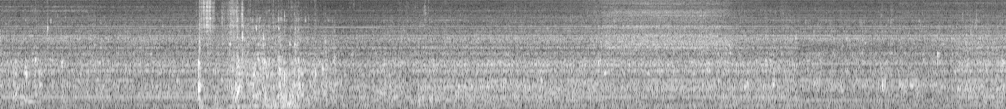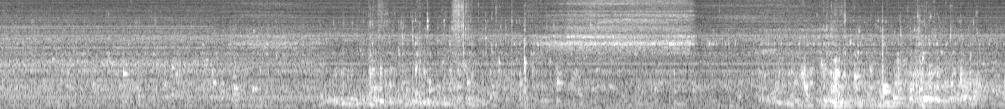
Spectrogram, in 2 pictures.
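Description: Underwater sound of scuba divers breathing through their regulators, with exhaled bubbles gurgling and rushing in irregular bursts from about ten seconds in and louder near the end, over a steady hum.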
